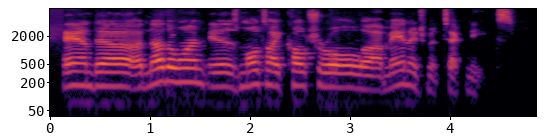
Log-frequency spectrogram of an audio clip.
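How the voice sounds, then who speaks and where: A man with an American accent speaks at a moderate pace in a high pitch, his intonation fairly even. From Ohio, US Midwest. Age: 60s. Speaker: retired steel worker and part-time college teacher. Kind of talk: interview.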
